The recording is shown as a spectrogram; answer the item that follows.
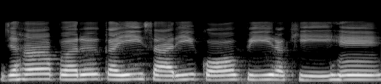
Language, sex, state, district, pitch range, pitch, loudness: Hindi, female, Madhya Pradesh, Bhopal, 215-230 Hz, 220 Hz, -12 LUFS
